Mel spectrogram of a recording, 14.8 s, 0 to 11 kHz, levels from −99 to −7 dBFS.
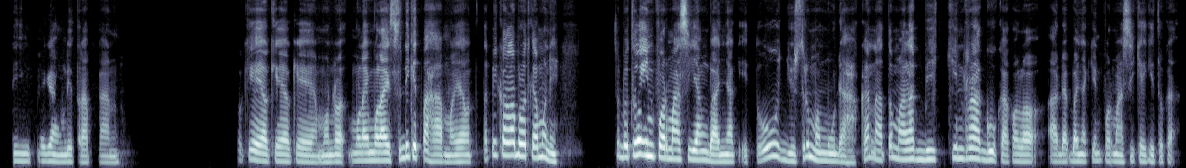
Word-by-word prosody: Dipegang, 145 -1 -5
diterapkan. 120 -2 -9 1.5
Oke 165 -4 0
oke 145 +1 -1
oke. 135 +1 -5 0.2
Munle 130 +1 -1
mulai 150 +1 0
mulai 155 0 +5
sedikit 215 +9 +2
paham 135 -6 -2
lah - - -3
ya. 135 - +1 0.2
Tapi 185 +9 -8
kalau 255 -1 +5
menurut 240 -2 +5
kamu 215 +1 +3
nih, 140 - -14 0.7
sebetulnya 250 +3 +6
informasi 195 -7 +4
yang 170 -1 +1
banyak 135 0 +2
itu 210 +11 -1
justru 145 - -2
memudahkan 145 - -2
atau 175 +6 -5
malah 185 0 +1
bikin 175 +3 -2
ragu 180 -5 +2
Kak, 130 -2 -7
kalau 135 -1 -2 0.2
ada 135 0 -5
banyak 140 -1 -3
informasi 140 -2 -6
kayak 140 -1 -7
gitu - - -10
Kak? - - -12
150 Hz, 145 wpm, -20 LUFS, 135-190 Hz, 1.5 s, sebetulnya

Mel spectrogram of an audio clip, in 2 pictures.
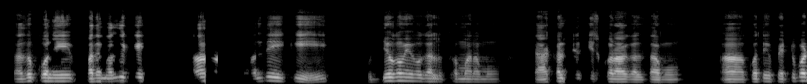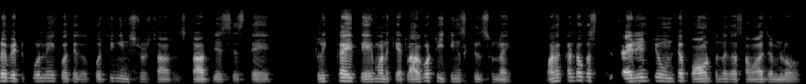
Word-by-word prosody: చదువుకుని 155 +2 +2 0.3
10 145 +1 +5
మందికి 170 +3 +2 0.6
ఆ! - - +8
10 - - -10
మందికి 160 - 0 0.7
ఉద్యోగం 165 +9 +2
ఇవ్వగలుగుతాం 140 -4 -4
మనము. 120 0 -8 0.4
ఫ్యాకల్టీ - - -2
తీసుకురాగలుగుతాము. 115 -3 +1 0.5
ఆహ్, 120 -1 +6
కొద్దిగా 140 +1 -3
పెట్టుబడి 165 +6 +5
పెట్టుకొని, 150 +1 -3
కొద్దిగా 125 -3 -7
కోచింగ్ 140 +5 -10
ఇన్స్‌టిట్యూట్ 125 - -10
స్టా - - -3 0.2
స్టార్ట్ 115 0 +4
చేసేస్తే, 115 -1 -9 0.6
క్లిక్ 140 +4 -2
అయితే 155 -4 +5
మనకి 130 -1 -1
ఎట్లాగో 125 +9 +4
టీచింగ్ 135 -1 -7
స్కిల్స్ 125 -2 -10
ఉన్నాయి. 110 -1 -7 0.4
మనకంటూ 165 +5 +1
ఒక 170 - -3
సెల్ఫ్ - - -7
ఐడెంటిటీ 165 +1 +2
ఉంటే 145 +4 0
బాగుంటుంది 130 -1 0
కదా 120 - -4
సమాజంలో. 115 -1 -4
135 Hz, 135 wpm, -26 LUFS, 120-155 Hz, 0.7 s, ఆ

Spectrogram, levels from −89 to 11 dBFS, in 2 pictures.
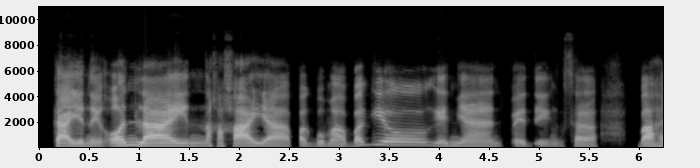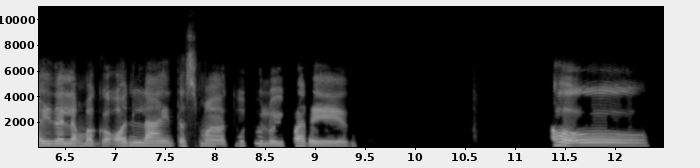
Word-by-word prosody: Kaya 185 -2 +6
na 175 -1 -3
yung 160 - -6
online, 205 -2 +7
nakakaya 180 -1 +3
'pag 170 +1 -4
bumabagyo, 235 - -1
ganyan, 185 -2 -2
puwedeng 165 0 -8
sa 165 -1 -4 0.4
bahay 180 0 +2
na 175 -1 -2
lang 180 0 -4
mag-o-online 185 +4 -4
ta's 185 0 -8
matutuloy 170 +1 -8
pa 185 0 -4
rin. 170 0 -5 2.0
Oo. 215 -1 -4
185 Hz, 90 wpm, -23 LUFS, 170-205 Hz, 2.0 s, online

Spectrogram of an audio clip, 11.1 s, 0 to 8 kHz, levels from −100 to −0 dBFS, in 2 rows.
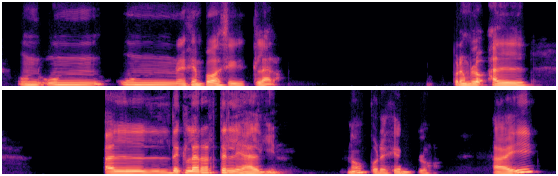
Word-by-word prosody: un 150 +1 -2
un 170 +4 -2
un 165 -2 -2
ejemplo 145 -1 +1
así 130 +1 -1
claro. 115 -4 -2 1.7
Por - - 0
ejemplo, 140 +1 +3
al. 125 0 +2 1.2
Al 155 0 +2
declarártele 165 -1 +3
a 125 - +3
alguien, 120 -1 -2 0.5
¿no? 195 +2 -2
Por 120 - -4
ejemplo, 120 +1 -6 0.5
ahí. 175 - +2
150 Hz, 90 wpm, -21 LUFS, 125-165 Hz, 1.7 s, ejemplo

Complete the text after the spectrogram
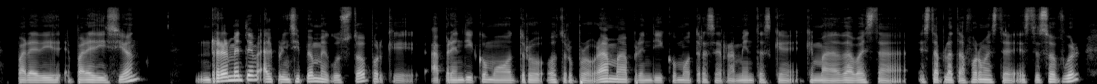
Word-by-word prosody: para 105 -1 +1
edi 105 +1 +2
para 105 0 +3
edición, 110 - +1 0.5
realmente 170 - +5
al 120 -1 +1
principio 115 +4 +1
me 130 -4 +2
gustó 100 0 -1
porque - - -7
aprendí 105 +1 0
como 105 -3 -1
otro 100 0 -1
otro 100 -1 -2
programa, 115 +6 +3
aprendí 100 -1 -3
como 100 0 -3
otras 100 +1 -5
herramientas 95 +3 -3
que 90 -2 -4
que 100 - -4
me 95 -1 0
daba 95 +2 +1
esta 90 -4 -3
esta - - -1
plataforma, 110 +5 +1
este 100 -2 -3
este 105 0 -3
software, 125 - +2
105 Hz, 160 wpm, -22 LUFS, 100-115 Hz, 0.5 s, realmente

